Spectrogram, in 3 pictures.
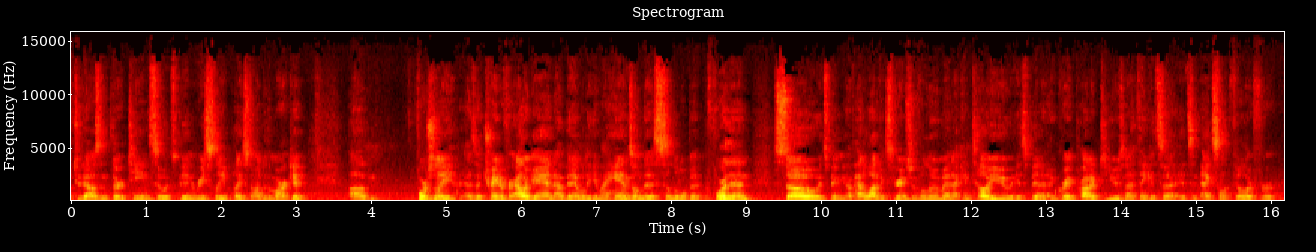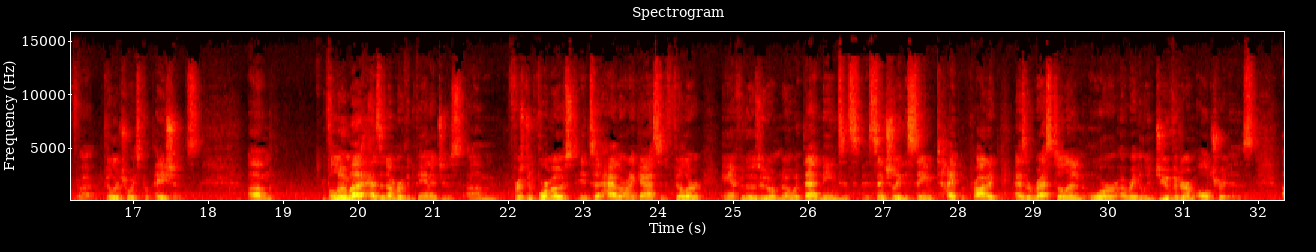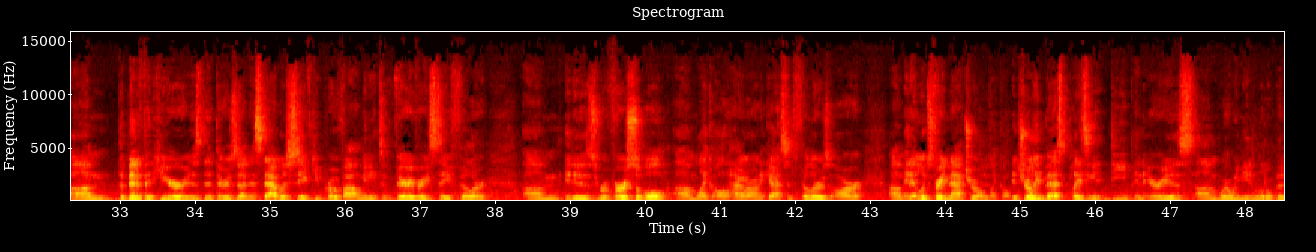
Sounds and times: Speech: 0:00.0 - 0:48.5.

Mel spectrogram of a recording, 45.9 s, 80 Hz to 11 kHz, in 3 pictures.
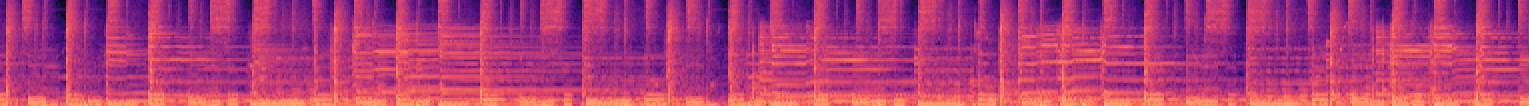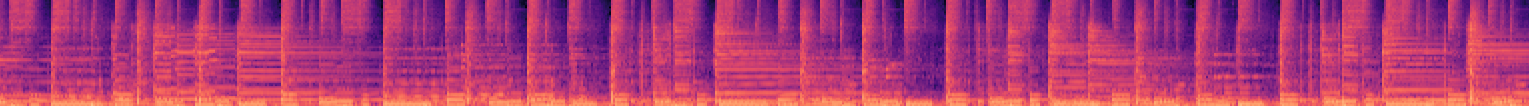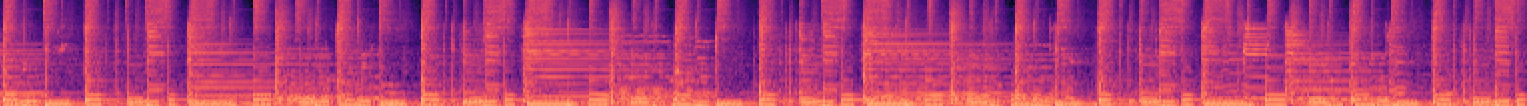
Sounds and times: Jazz: 0:00.0 - 0:45.8.

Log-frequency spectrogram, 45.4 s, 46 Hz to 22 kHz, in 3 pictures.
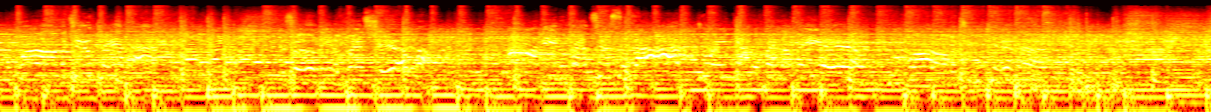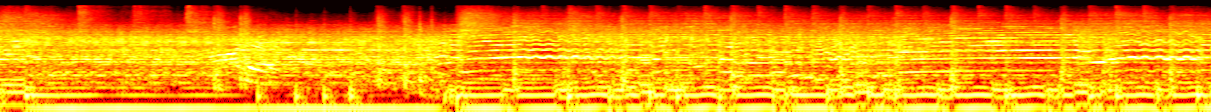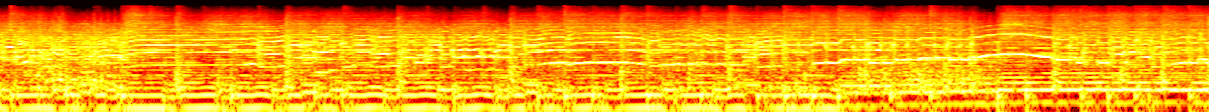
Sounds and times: Music: 0:00.0 - 0:45.3.

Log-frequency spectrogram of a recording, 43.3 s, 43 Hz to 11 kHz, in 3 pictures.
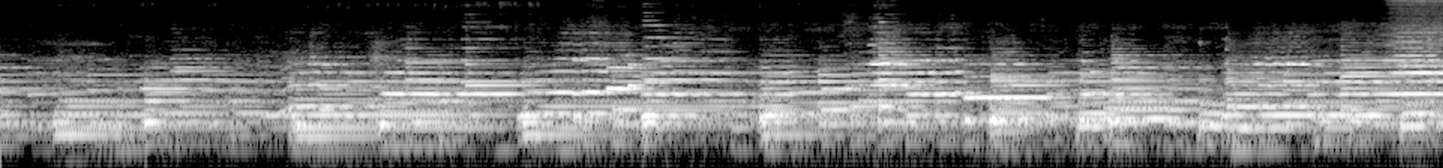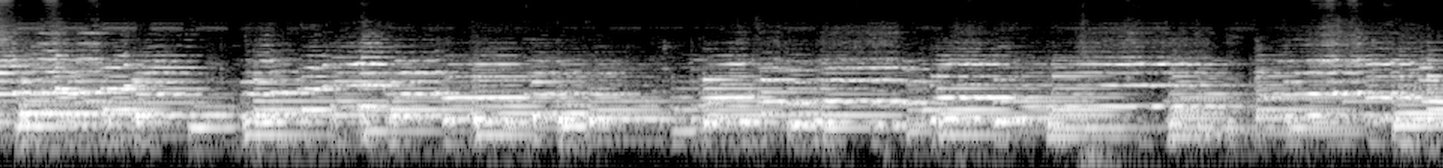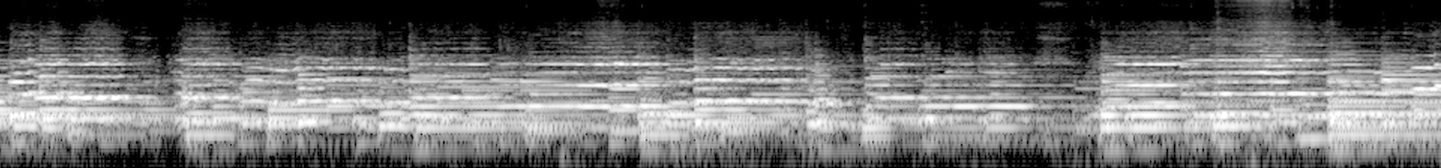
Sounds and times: Acoustic guitar: 0:00.0 - 0:43.2.

